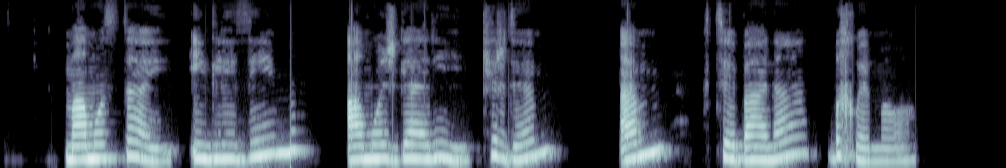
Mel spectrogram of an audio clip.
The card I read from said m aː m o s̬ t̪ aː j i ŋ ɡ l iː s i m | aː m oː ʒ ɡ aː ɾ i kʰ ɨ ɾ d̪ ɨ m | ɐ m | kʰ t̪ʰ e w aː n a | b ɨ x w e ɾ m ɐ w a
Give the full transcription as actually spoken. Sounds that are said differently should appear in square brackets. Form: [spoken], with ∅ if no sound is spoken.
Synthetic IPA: m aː m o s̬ t̪ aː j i ŋ ɡ l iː [z] i m | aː m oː ʒ ɡ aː ɾ i kʰ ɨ ɾ d̪ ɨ m | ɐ m | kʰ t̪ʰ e [b] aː n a | b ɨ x w e ɾ m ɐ w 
